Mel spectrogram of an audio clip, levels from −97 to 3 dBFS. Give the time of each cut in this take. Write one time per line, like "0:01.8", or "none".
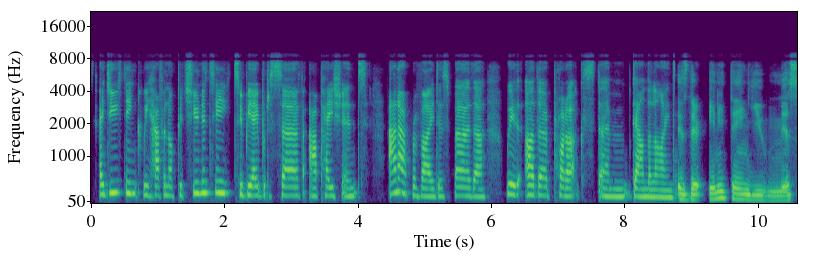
0:08.7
